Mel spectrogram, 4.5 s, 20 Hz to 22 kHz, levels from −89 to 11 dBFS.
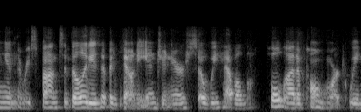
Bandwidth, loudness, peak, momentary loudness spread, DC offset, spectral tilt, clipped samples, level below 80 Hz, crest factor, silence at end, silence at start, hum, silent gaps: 8 kHz; -23 LUFS; -4 dBFS; 9 LU; under 0.1%; -5.5 dB/octave; under 0.1%; -74 dBFS; 18 dB; 0 s; 0 s; none; none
